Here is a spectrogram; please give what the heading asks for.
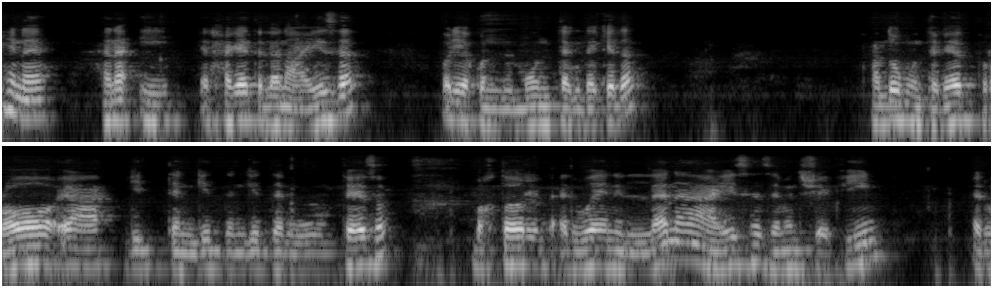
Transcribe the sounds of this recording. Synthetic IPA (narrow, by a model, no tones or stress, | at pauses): henæ | hænæʔːielħaɡæːt̪elːiʔænæʕaːjezhæ | wælijækonelmont̪æɡd̪æked̪æ | ʕand̪ohomːont̪æɡæːt̪ɾˤɑːʔeʕaɡed̪ːænɡed̪ːænɡed̪ːænwemomt̪æːzæ | bext̪ɑːɾˤelʔælwæːnelʔænæʕaːjezhæzæjmæʔent̪ʃæjfiːn | ʔæl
